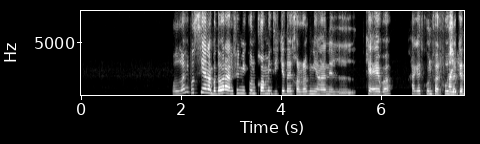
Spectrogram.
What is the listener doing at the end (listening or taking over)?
taking over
